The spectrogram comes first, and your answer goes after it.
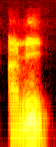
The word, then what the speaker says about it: amie: Et oui, on va prononcer une amie. D'accord? Une amie. Une amie. E à la fin est muette.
